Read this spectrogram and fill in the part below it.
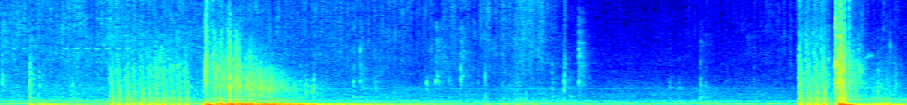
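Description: Gunfire in Call of Duty Modern Warfare III during the Vortex: Decay's Realm event, a burst of shots and a booming blast, then quieter game ambience before another sharp burst near the end.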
